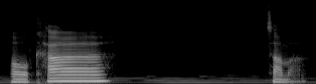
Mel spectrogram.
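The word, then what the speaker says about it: お母様: Until then, it's pronounced Oka Sama.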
